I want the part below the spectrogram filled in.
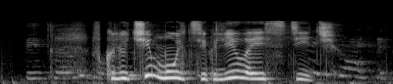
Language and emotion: Russian, positive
